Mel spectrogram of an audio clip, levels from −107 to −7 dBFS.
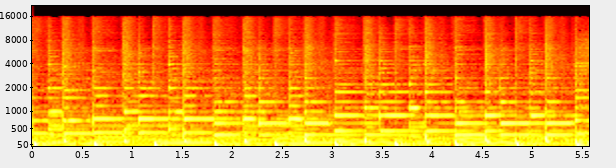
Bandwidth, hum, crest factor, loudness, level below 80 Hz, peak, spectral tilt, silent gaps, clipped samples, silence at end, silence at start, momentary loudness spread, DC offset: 16.5 kHz; none; 14 dB; -20 LUFS; -24 dBFS; -4 dBFS; -5.5 dB/octave; none; under 0.1%; 0 s; 0 s; 2 LU; under 0.1%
